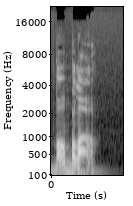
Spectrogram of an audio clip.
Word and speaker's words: Boblo: Bulblo. You said it wrong. Boblo. – Boblo? – Boblo. The B becomes before the L. Boblo. B-O-B-L-O. Boblo Island. – Boblo. – Boblo. Boblo Island Amusement Park. On Bois Blanc Island. B-O-I-S-B-L-A-N-C.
